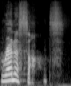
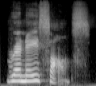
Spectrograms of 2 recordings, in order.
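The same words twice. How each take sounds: First: The word is said with an American pronunciation. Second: The word is said with a British pronunciation. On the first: This is how she would normally say it. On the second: This is how her husband says it. "as my British husband would say"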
